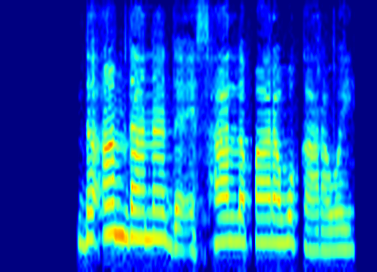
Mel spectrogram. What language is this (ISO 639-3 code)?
pus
